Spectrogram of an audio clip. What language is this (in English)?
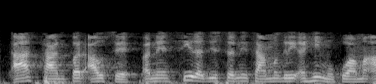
Gujarati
